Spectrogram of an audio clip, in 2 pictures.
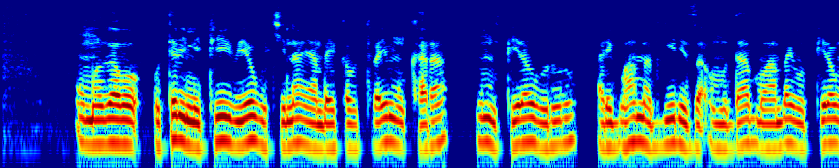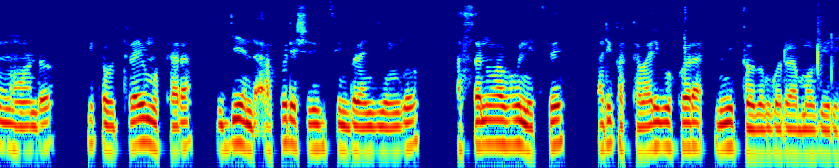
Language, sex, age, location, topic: Kinyarwanda, male, 18-24, Kigali, health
